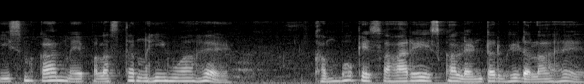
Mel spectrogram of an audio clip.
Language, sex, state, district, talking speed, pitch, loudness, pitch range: Hindi, female, Uttar Pradesh, Jyotiba Phule Nagar, 155 wpm, 150 Hz, -18 LUFS, 130-165 Hz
